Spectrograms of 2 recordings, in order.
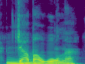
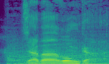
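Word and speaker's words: Jabber Wonga: Kenalin ini karakter paling gila di Gacha Kuta namanya Jeber Wer tapi dalam pelafalan bahasa Jepang jadi jaba wongga. Jaba wonga.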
